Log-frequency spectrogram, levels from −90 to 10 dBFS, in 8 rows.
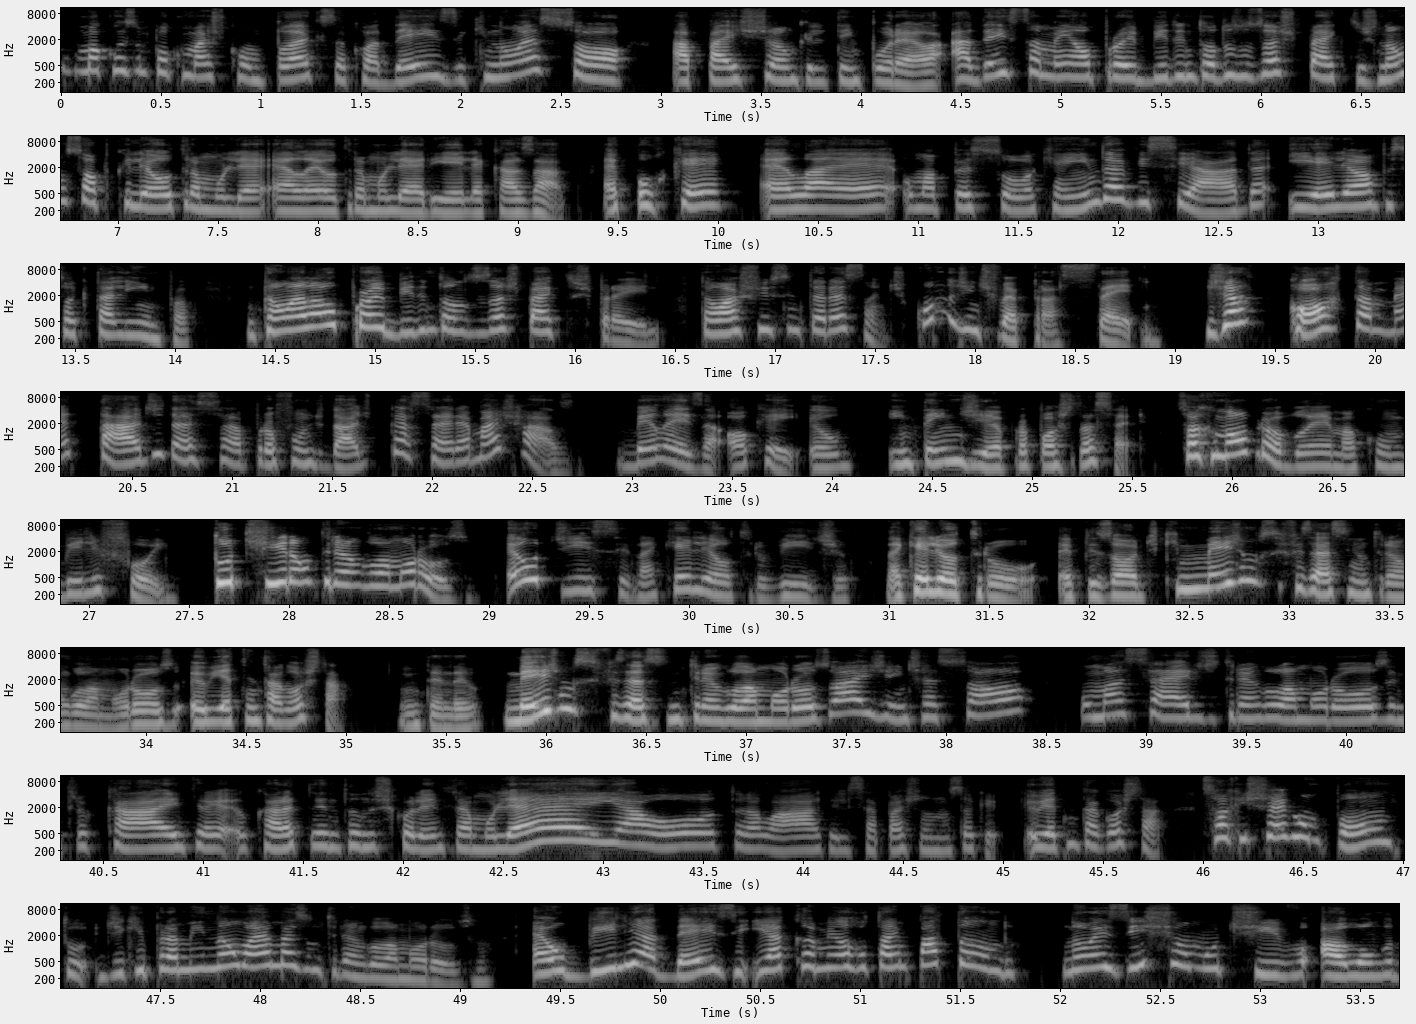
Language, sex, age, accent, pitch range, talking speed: Portuguese, female, 20-39, Brazilian, 225-320 Hz, 235 wpm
